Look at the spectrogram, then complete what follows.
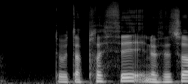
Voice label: "plethu", Welsh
